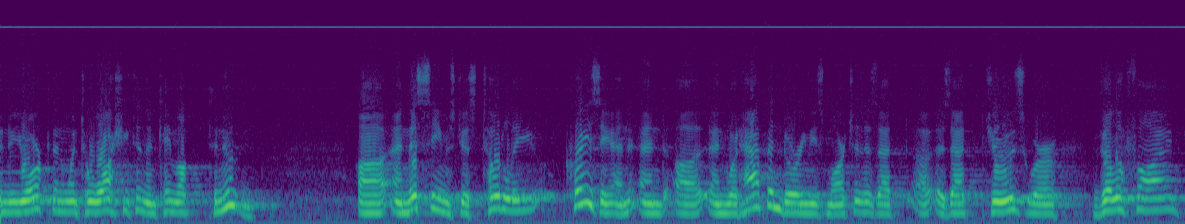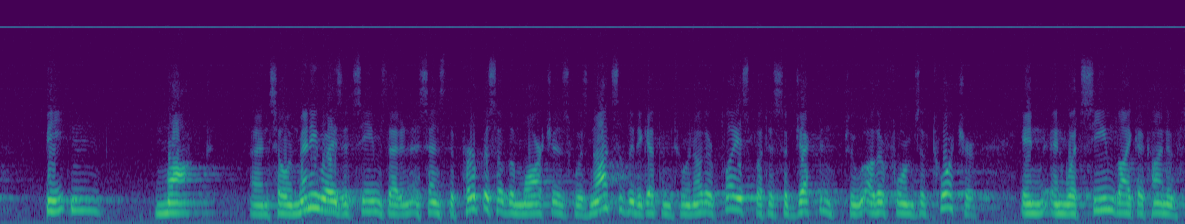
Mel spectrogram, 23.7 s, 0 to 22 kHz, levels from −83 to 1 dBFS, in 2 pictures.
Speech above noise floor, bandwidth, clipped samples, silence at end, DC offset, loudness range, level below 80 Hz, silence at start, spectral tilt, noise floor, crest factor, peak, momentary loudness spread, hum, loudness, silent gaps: 21 dB; 15 kHz; under 0.1%; 0 s; under 0.1%; 3 LU; -62 dBFS; 0 s; -9 dB/octave; -49 dBFS; 12 dB; -16 dBFS; 13 LU; none; -29 LUFS; none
